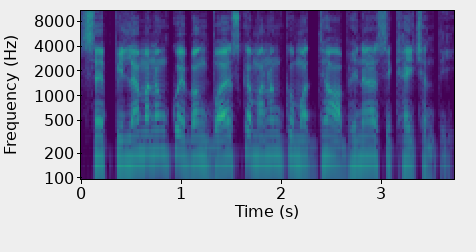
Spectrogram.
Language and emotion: Odia, neutral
